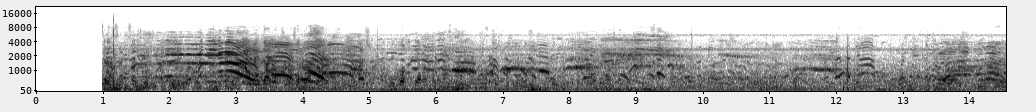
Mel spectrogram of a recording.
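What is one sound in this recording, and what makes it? Young boys shout to each other across an open field outdoors.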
